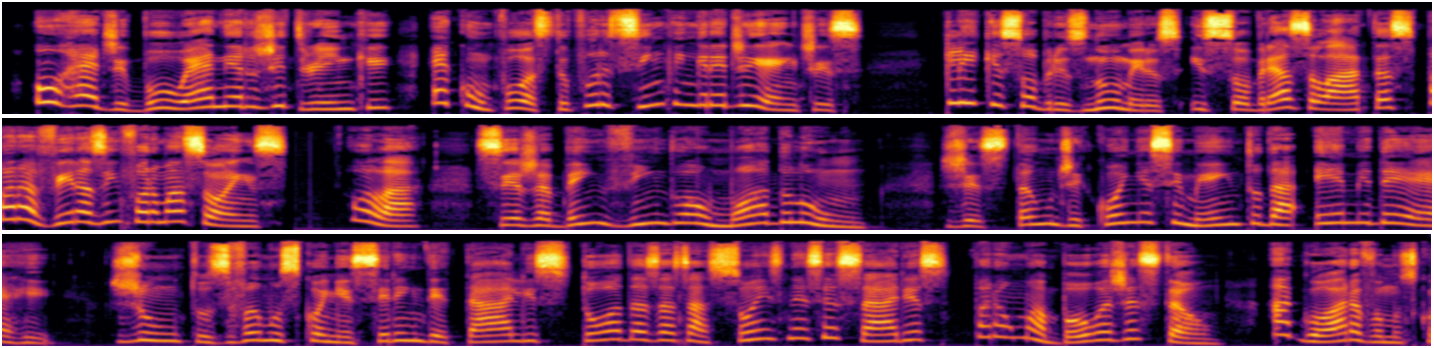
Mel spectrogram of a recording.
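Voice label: Portuguese Brazilian F E-learning, female; voice over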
